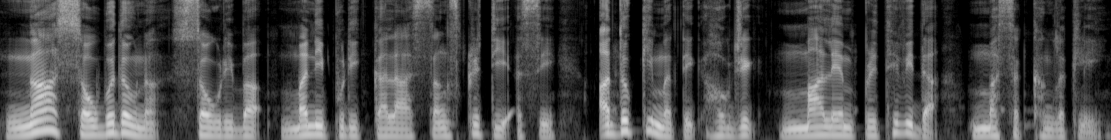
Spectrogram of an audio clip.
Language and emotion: Manipuri, neutral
